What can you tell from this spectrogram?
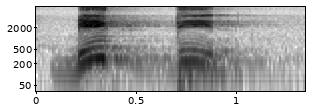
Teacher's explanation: Adapun dal tidak panjang karena dia syiddah, tidak ada rokhawah, dan juga jahar, tidak ada nafas yang keluar.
